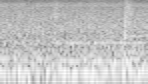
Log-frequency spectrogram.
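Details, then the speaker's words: Whirlpool Cabrio HE top-load washer starting its final spin cycle, drum getting up to speed: steady low hum building smoothly, no knocks or thumps; spinning up cleanly and normally. "then we'll be on to the final spin cycle which is what I'll come back for next all right that spin cycle is now getting up to speed"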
